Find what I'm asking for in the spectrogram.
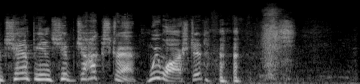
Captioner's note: chuckles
